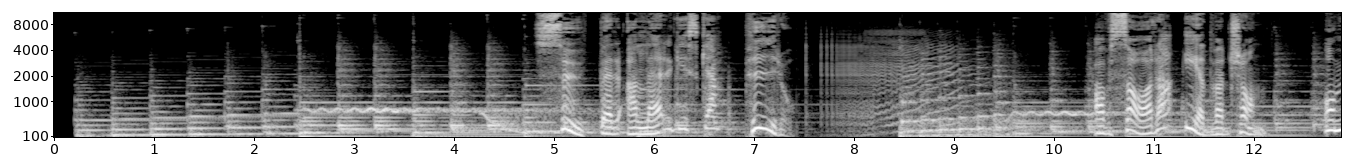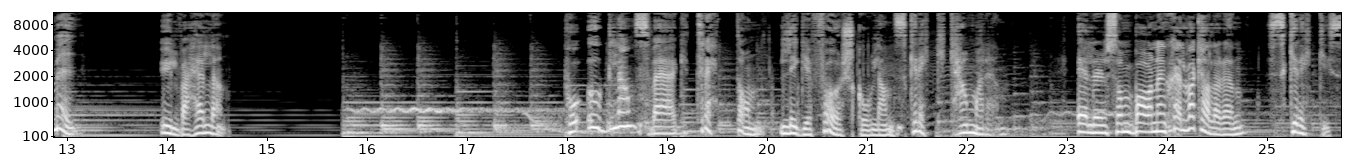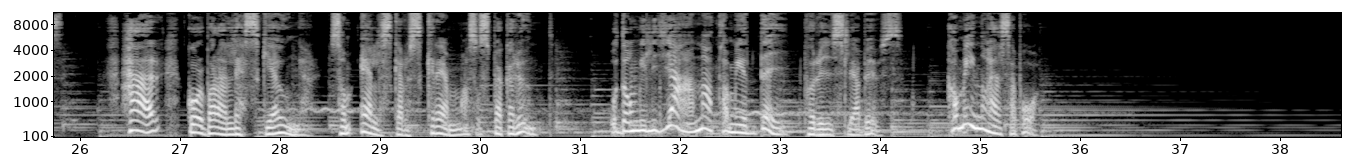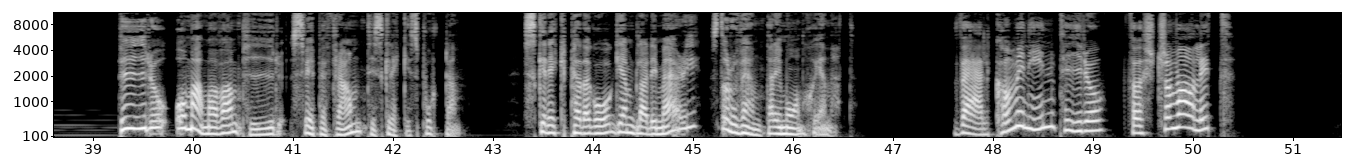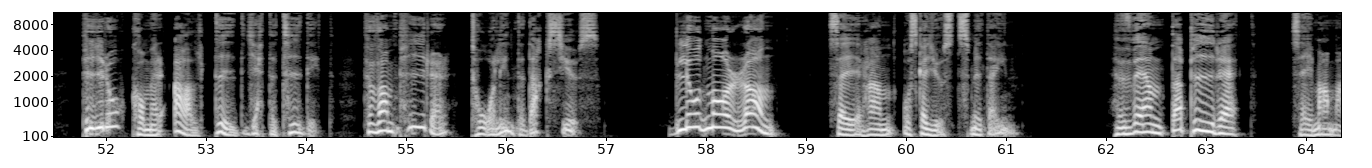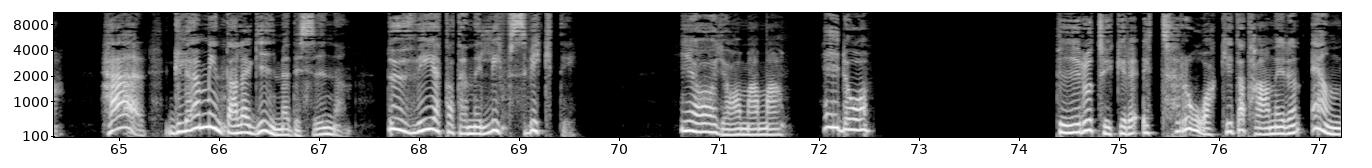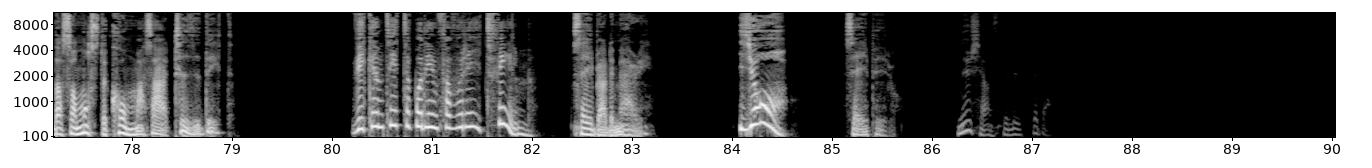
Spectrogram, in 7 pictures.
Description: Superallergiska Pyro – Ljudbok – Laddas ner
Uppläsare:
